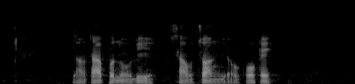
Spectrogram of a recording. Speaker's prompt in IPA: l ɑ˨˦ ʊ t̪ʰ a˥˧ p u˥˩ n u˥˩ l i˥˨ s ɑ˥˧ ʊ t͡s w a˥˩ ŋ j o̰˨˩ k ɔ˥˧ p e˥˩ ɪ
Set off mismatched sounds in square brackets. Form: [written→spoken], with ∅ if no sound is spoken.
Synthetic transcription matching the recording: l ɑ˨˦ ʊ [t̪ʰ→t̪] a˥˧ p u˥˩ n [u˥˩→u˨˩] l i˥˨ s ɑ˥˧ ʊ t͡s w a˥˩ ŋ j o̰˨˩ k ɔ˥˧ p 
